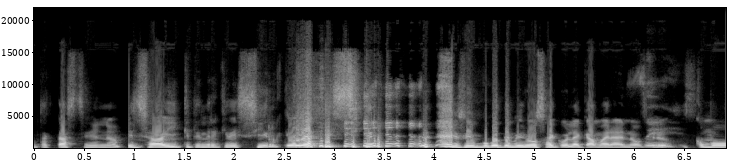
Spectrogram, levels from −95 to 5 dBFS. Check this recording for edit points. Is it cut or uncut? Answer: cut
